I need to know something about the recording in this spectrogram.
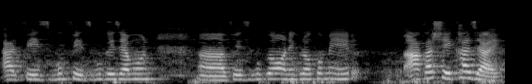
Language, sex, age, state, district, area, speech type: Bengali, female, 18-30, West Bengal, Kolkata, urban, spontaneous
